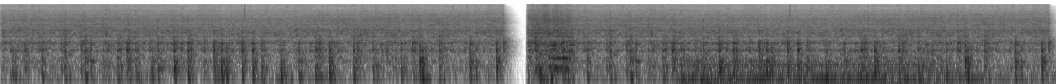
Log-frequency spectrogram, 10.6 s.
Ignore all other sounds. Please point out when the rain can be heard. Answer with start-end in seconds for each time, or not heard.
0.0-10.5.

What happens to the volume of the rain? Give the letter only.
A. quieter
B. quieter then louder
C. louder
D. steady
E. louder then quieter
D.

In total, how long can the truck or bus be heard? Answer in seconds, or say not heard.
4 s.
